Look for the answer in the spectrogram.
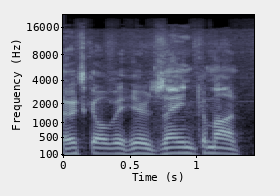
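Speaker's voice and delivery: usual speaking voice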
